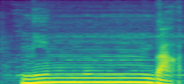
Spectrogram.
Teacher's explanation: So here we have the noon second and then it's followed by letter ba. You turn that noon into meem. And you add ghunnah for two beats.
